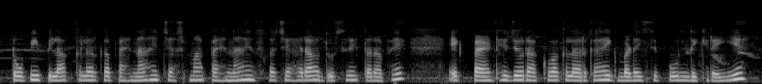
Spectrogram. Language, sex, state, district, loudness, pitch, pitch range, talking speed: Hindi, female, Bihar, Jahanabad, -25 LUFS, 190 Hz, 180-200 Hz, 230 wpm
